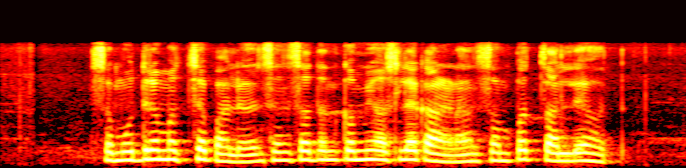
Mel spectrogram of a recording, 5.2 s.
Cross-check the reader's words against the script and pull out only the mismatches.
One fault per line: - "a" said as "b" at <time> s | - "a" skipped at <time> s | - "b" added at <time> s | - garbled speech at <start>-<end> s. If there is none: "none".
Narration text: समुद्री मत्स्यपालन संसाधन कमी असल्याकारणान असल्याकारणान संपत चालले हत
- "असल्याकारणान" skipped at 3.6 s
